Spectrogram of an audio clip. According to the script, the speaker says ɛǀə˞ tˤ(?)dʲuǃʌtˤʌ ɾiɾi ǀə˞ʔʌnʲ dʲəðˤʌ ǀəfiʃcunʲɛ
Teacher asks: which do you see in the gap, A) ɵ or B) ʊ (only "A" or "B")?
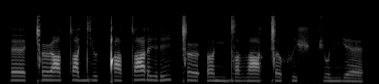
B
